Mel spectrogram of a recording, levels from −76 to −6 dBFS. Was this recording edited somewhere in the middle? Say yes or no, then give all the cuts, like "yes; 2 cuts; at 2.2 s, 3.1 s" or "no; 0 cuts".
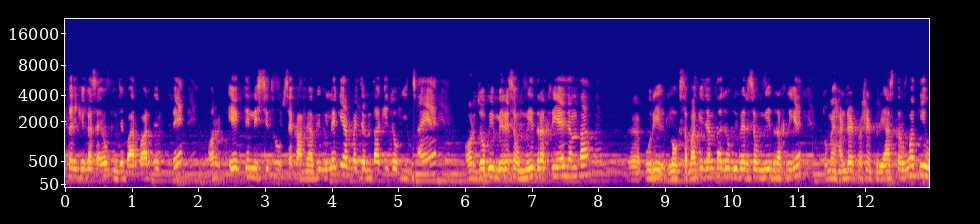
no; 0 cuts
